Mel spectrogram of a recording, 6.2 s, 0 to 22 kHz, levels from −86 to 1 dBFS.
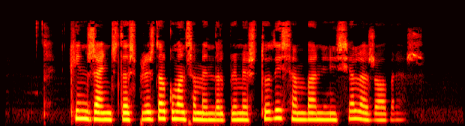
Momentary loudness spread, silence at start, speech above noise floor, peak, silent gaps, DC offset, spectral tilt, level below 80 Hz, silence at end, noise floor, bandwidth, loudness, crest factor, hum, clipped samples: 14 LU; 0.6 s; 26 dB; -6 dBFS; none; under 0.1%; -4.5 dB/octave; -66 dBFS; 0.6 s; -48 dBFS; 11.5 kHz; -22 LUFS; 18 dB; none; under 0.1%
